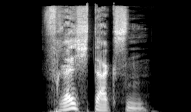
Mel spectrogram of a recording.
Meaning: dative plural of Frechdachs
- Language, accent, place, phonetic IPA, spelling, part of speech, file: German, Germany, Berlin, [ˈfʁɛçˌdaksn̩], Frechdachsen, noun, De-Frechdachsen.ogg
